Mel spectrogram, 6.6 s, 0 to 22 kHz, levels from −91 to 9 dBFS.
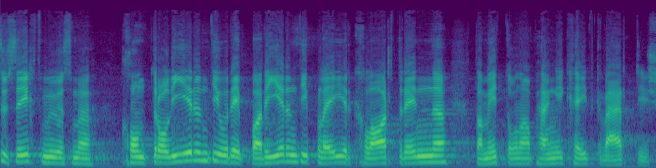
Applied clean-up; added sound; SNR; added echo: none; none; none; none.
